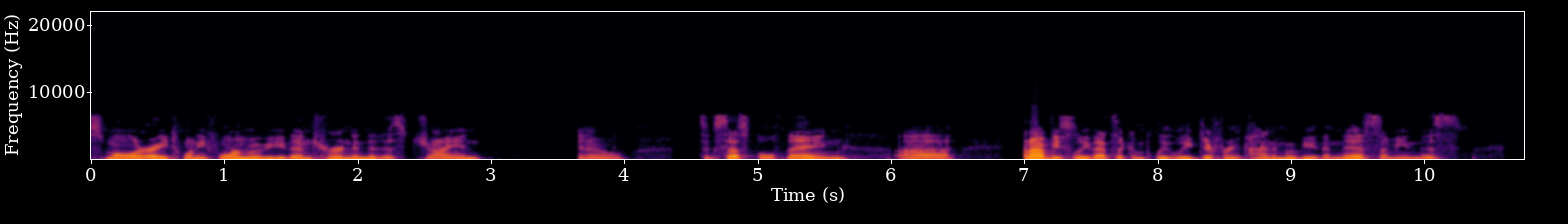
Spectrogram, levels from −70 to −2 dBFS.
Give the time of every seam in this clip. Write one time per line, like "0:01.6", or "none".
none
